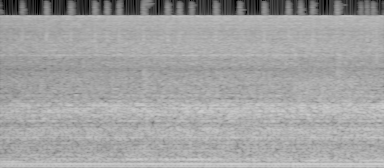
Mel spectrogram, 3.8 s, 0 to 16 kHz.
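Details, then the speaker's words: Home-use portable monoplace hyperbaric chamber designed for 1.5 ATA (50 kPa): steady, even compressor drone with constant pitch and no knocks or rattles while it holds chamber pressure and circulates air to remove exhaled carbon dioxide; normal compressor running. "so you should never shut off the compressor because if you shut off the compressor you will not be able to remove the carbon dioxide exhaled by the person who is inside the hyperbaric chamber"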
